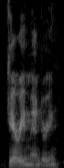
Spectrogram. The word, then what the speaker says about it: gerrymandering: and and tell me the correct pronunciation is Gary Mandering. And he went to explain that the uh the politician who it's named after was first name was Gary and he was redrawing a district to his advantage.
